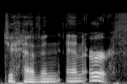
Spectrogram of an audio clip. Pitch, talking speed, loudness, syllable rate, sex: 140 Hz, 190 wpm, -15 LUFS, 4.4 syllables/s, male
